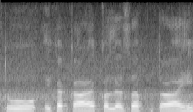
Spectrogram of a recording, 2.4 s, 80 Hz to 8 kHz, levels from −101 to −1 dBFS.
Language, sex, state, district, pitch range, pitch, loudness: Marathi, male, Maharashtra, Pune, 165-185 Hz, 175 Hz, -15 LUFS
